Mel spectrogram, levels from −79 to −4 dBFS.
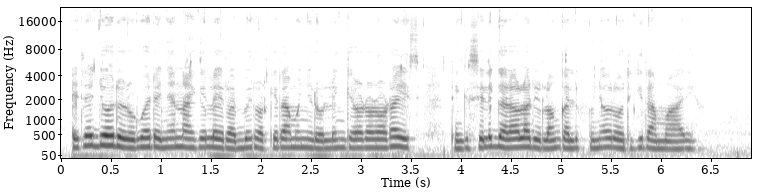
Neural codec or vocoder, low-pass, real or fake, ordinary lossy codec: none; none; real; none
